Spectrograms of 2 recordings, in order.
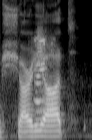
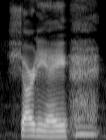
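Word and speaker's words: Chardiet: I love the chemistry between you and John, how you pronounce his last name, Chardiot? Chardier.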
